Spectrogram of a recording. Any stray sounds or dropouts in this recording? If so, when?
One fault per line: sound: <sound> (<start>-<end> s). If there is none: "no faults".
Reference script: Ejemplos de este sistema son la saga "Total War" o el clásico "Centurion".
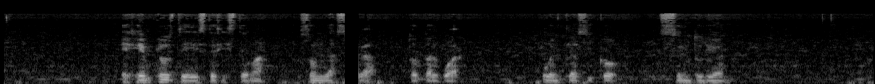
sound: dropout (3.4-3.6 s)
